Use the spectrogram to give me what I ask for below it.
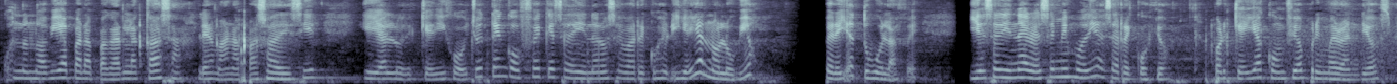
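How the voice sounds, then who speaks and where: A woman's voice: on the high side, brisk, a little mellow, soft background music. A young woman from a church giving an earnest testimony to her congregation, repeating herself as she tells it, her throat still sore. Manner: earnest, repetitive storytelling. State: sore throat, slight cough.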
